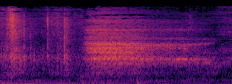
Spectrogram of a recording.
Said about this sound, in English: No, I'm yawning because I'm tired. I'm yawning because I'm bored.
